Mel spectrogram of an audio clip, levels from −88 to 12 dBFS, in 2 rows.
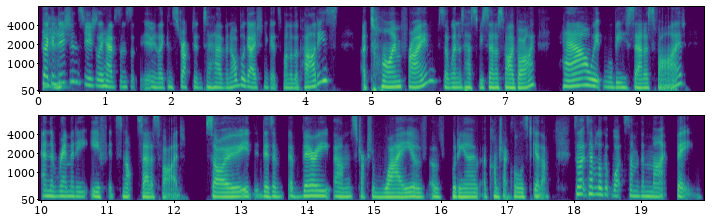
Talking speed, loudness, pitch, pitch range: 210 wpm, -16 LUFS, 165 Hz, 155-190 Hz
